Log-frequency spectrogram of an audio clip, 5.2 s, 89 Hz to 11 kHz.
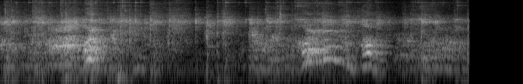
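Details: A Boston Terrier taunts a 16-year-old deaf, arthritic, semi-blind Smooth Fox Terrier female near the end of her life, who fights back; play fighting with harsh growls, yips and whimpering in short bursts.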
